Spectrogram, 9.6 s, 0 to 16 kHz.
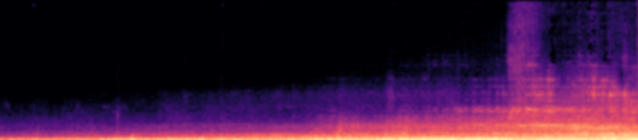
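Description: Approaching freight train hauled by two GE diesel locomotives, a BNSF ES44C4 leading a Dash 9-44CW, their engine rumble growing steadily louder. From about eight seconds in, the hiss and rattle of wheels on rail join as the locomotives draw near.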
